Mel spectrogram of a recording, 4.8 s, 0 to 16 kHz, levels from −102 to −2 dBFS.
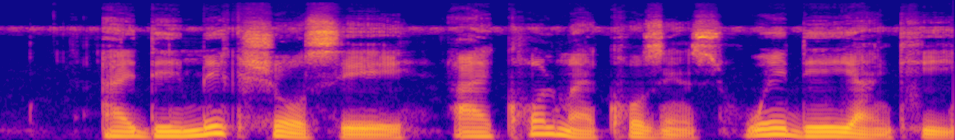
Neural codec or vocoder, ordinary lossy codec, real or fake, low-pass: vocoder, 44.1 kHz, 128 mel bands every 512 samples, BigVGAN v2; none; fake; 14.4 kHz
